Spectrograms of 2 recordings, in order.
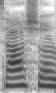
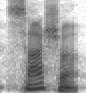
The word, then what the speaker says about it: Saoirse: Ah, wie spricht man sie aus? – Saoirse Ronan. – Saoirse. Also ja. Eigentlich muss man einfach nur denken wie das deutsche Sascha.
